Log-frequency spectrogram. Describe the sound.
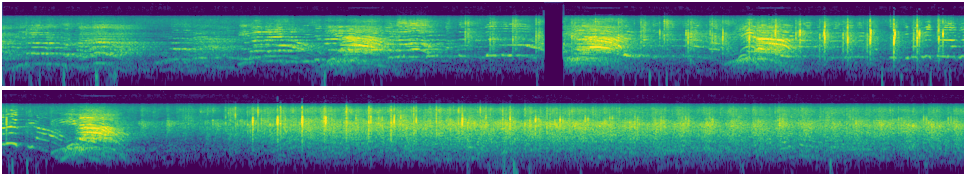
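Crowd cheering and applauding at a Holy Week street procession in Jaén, Spain, outside a parish church as a float is brought out. Shouted cheers and voices come first, then dense, sustained clapping fills the second half.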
